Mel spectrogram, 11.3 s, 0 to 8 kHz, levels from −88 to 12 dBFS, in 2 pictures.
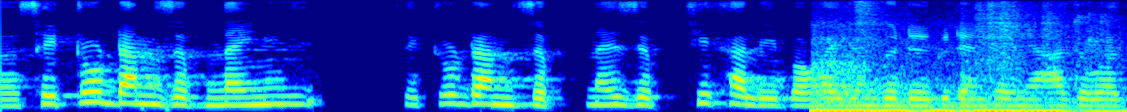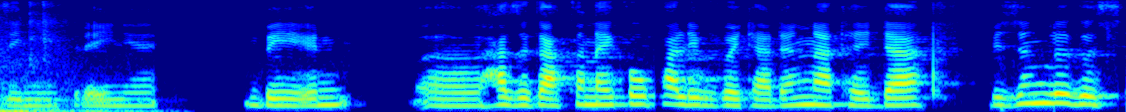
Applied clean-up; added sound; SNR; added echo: none; Bus / Engine; -4 dB; none.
